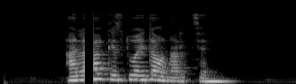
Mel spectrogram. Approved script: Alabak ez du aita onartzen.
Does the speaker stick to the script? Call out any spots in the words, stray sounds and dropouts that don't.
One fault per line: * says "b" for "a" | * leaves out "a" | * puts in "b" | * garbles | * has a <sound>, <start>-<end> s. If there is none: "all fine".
* has a dropout, 0.8-0.9 s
